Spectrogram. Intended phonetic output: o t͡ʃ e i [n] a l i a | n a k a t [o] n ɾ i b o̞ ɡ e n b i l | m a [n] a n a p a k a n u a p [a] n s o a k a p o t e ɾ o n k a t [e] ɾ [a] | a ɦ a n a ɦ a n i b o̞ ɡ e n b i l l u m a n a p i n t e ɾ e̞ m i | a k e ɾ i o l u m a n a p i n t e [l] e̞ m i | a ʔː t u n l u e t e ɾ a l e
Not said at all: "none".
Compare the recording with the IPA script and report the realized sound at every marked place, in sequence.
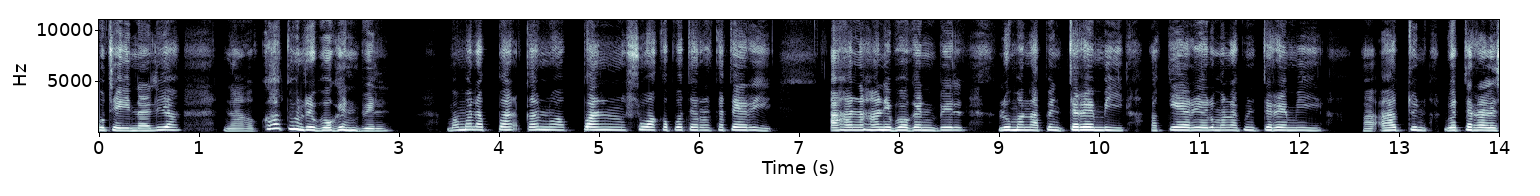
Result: n, u, m, a, e, i, ɾ

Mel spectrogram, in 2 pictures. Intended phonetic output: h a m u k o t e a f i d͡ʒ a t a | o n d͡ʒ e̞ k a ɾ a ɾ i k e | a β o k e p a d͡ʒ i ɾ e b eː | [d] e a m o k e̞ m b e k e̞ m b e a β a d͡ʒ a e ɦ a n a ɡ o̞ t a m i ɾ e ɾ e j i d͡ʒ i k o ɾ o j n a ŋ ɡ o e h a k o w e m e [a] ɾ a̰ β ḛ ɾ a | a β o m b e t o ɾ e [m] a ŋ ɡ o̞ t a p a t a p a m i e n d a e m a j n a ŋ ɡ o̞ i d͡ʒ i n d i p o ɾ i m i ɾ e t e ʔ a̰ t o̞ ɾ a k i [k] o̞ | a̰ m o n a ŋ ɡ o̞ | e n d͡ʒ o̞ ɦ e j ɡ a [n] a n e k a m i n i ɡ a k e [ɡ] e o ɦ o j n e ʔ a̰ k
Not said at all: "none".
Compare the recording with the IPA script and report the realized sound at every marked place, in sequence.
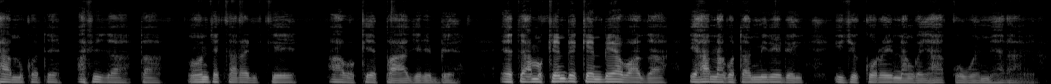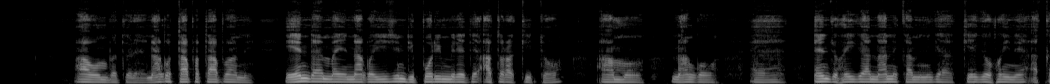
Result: t, a, n, t, n, ɡ

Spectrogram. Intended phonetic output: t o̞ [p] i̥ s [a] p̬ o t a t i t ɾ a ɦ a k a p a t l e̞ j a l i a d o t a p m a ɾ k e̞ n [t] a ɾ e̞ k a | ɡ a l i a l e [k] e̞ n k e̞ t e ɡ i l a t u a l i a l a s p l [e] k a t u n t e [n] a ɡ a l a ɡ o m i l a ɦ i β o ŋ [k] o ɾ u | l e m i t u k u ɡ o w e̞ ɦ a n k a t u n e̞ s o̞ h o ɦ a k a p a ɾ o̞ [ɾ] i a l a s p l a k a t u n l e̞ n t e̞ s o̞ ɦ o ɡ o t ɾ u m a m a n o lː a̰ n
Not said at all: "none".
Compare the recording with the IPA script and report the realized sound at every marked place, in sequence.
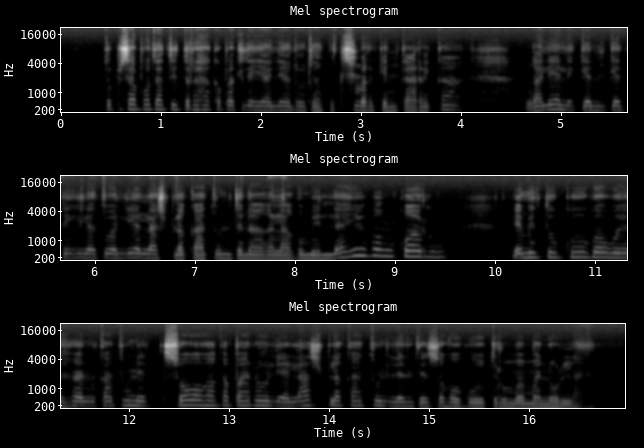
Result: p, a, k, k, a, n, k, l

